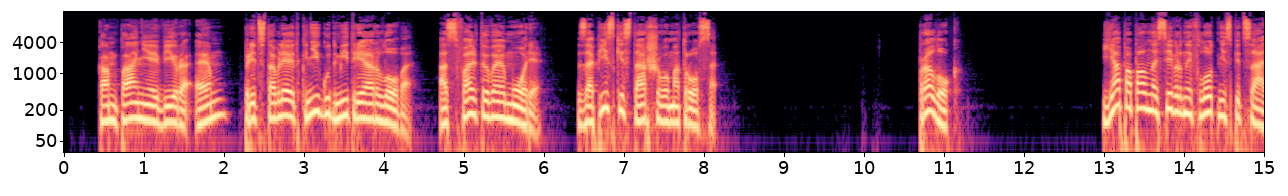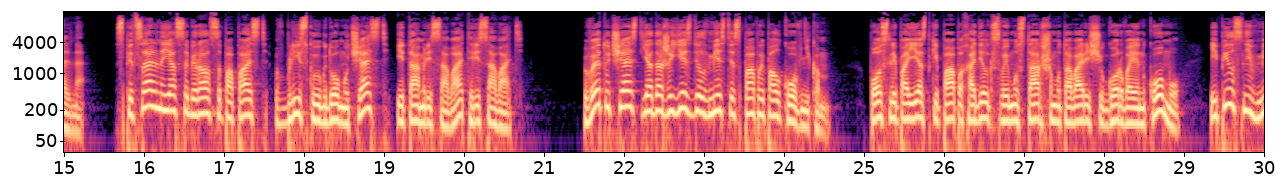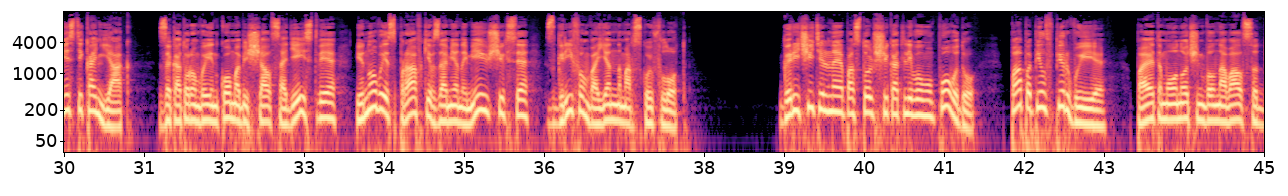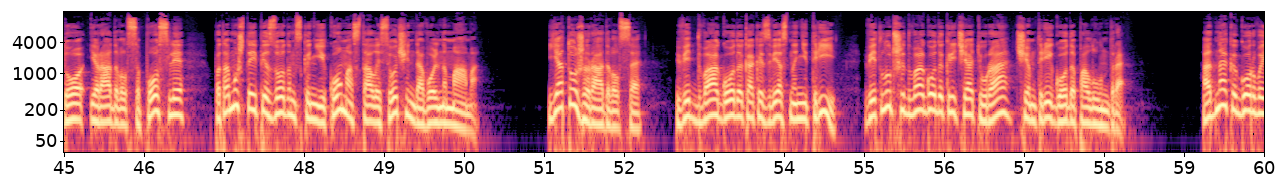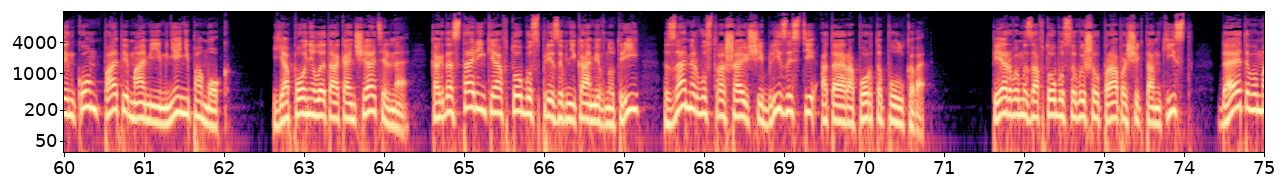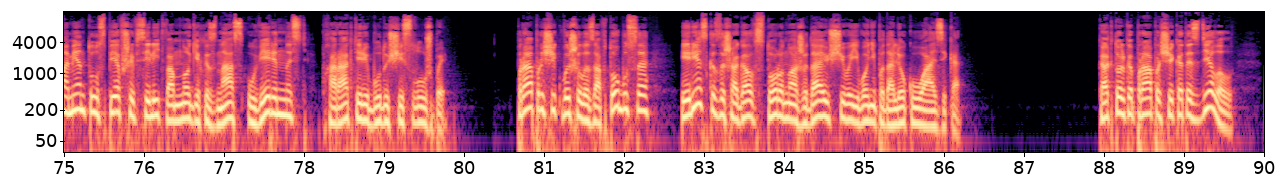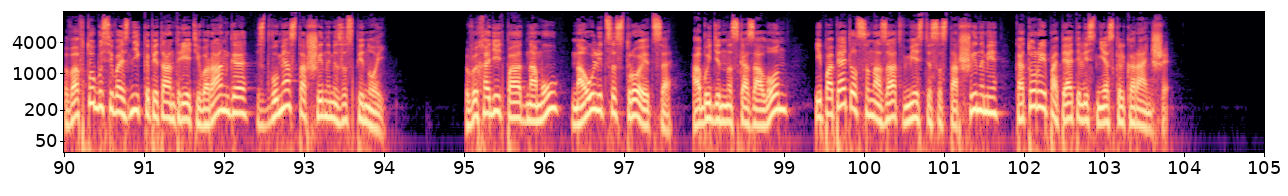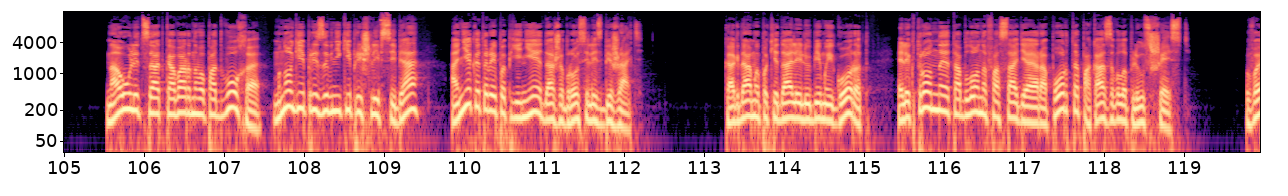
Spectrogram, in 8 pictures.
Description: Аудиокнига Асфальтовое море | Библиотека аудиокниг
